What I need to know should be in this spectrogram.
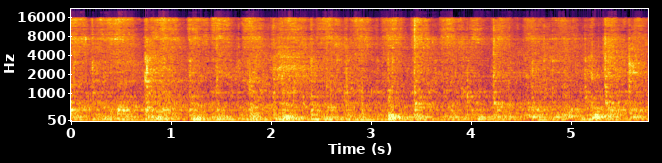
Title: Steam radiator making loud banging noise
